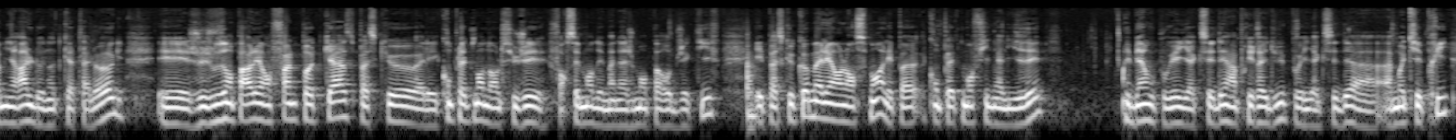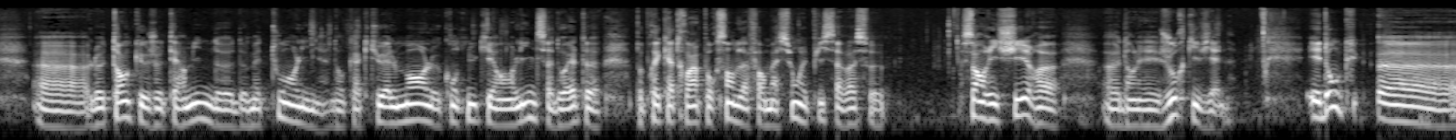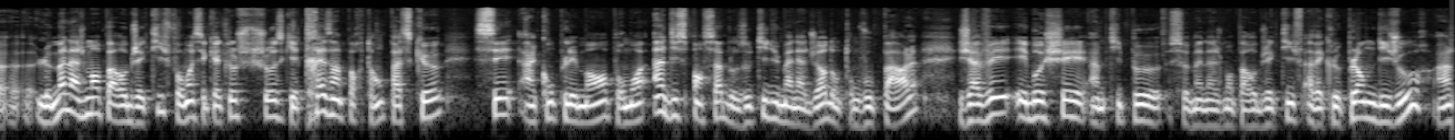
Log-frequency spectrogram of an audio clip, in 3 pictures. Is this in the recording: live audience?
no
